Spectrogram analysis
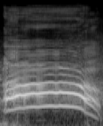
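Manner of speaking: high, very loud call; preacher's rallying cry; huge shouted up. Acted. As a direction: lift the whole room with one shout. Preaching to congregation.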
